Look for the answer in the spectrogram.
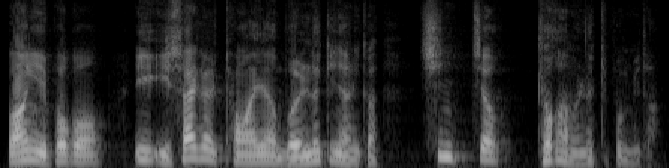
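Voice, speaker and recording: A man preaching a midweek sermon, dropping his voice low and then rising loud. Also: expressive, brisk. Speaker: pastor. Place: church sanctuary.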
